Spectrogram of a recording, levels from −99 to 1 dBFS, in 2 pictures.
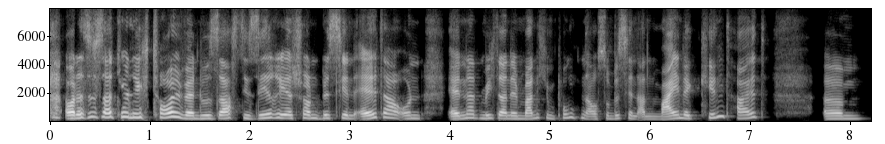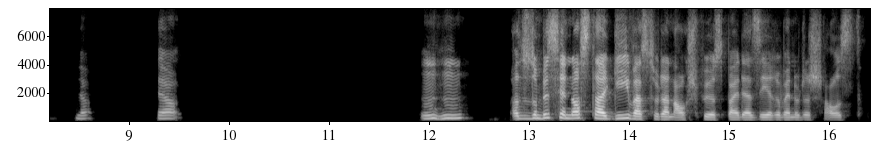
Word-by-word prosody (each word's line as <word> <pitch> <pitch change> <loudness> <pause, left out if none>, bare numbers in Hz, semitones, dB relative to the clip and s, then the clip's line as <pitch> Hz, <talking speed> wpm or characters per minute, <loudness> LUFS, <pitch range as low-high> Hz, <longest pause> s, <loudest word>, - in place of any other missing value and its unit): Oh, 220 - +11
das 260 +6 +3
ist 325 0 -1
natürlich 295 -1 +3
toll, 310 +2 +5
wenn 210 -1 +5
du 215 +1 0
sagst: 225 +3 +2
„Die 225 - -4
Serie 240 +3 +1
ist 225 - -7
schon 235 -1 0
'n 225 - -11
bisschen 230 -1 -2
älter 245 +5 +2
und 215 +1 -6 0.3
erinnert 225 +6 0
mich 220 +1 -6
dann 210 -2 +2
in 200 0 -2
manchen 215 +2 -3
Punkten 255 -1 -10
auch 180 0 -6
so 205 - -9
'n - - -15
bisschen 215 -1 -8
an 175 +1 -8
meine 215 +6 +2
Kindheit.“ 265 - -5 0.6
Ähm 200 +1 -3 0.3
ja, 210 0 -15 0.7
ja. 215 0 -6 2.4
Mhm. 230 +3 -6 0.4
Also 195 +1 -3
so 235 - 0
'n - - -3
bisschen 255 -1 +2
Nostalgie, 230 -1 +4
was 185 -1 +3
du 180 - -8
dann 165 -2 0
auch 155 +1 -2
spürst 160 -2 -6
bei 155 -1 -1
der 150 -1 -1
Serie, 155 +1 -5
wenn 155 0 -5
du 150 - -9
das 150 0 -9
schaust. 145 0 -10
220 Hz, 185 wpm, -23 LUFS, 195-240 Hz, 2.4 s, Oh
